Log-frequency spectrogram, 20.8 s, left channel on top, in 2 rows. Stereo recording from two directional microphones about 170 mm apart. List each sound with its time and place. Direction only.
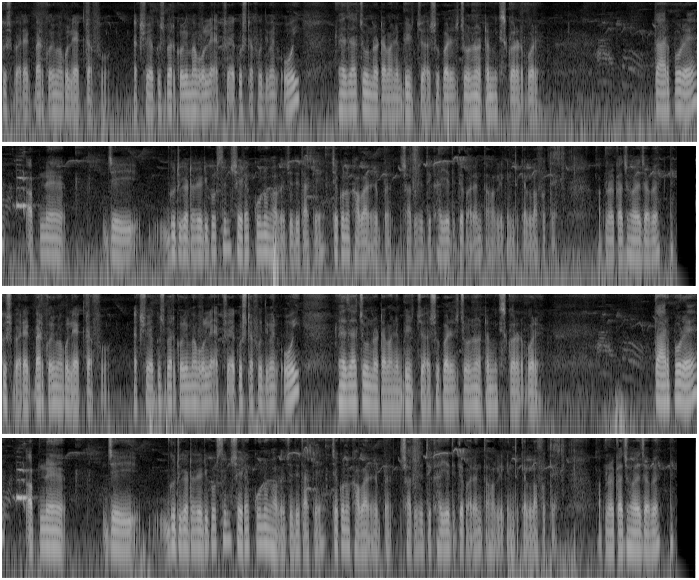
0.0 s speech: 20° right (ahead or behind)
0.8 s speech: centre (ahead or behind)
4.2 s speech: centre (ahead or behind)
7.0 s speech: 20° left (ahead or behind)
9.7 s speech: 10° right (ahead or behind)
10.8 s speech: 20° right (ahead or behind)
11.9 s speech: 5° right (ahead or behind)
16.7 s speech: 10° right (ahead or behind)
